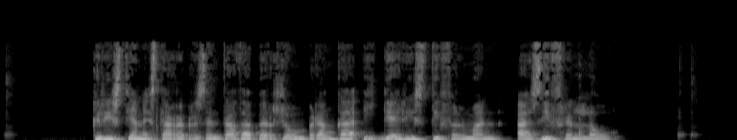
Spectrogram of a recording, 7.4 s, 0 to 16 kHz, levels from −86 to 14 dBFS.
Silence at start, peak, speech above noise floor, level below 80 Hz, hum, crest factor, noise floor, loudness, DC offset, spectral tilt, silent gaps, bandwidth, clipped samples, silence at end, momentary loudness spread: 0.95 s; -12 dBFS; 61 dB; -66 dBFS; none; 16 dB; -86 dBFS; -26 LUFS; under 0.1%; -6 dB/octave; none; 11.5 kHz; under 0.1%; 1.25 s; 6 LU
